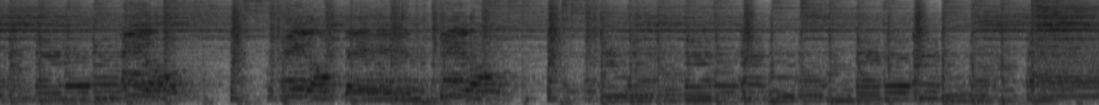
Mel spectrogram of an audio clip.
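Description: Live blues band playing: electric and acoustic guitars, electric bass and a drum kit, with a steady drum beat and wavering guitar notes.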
